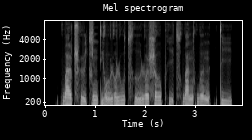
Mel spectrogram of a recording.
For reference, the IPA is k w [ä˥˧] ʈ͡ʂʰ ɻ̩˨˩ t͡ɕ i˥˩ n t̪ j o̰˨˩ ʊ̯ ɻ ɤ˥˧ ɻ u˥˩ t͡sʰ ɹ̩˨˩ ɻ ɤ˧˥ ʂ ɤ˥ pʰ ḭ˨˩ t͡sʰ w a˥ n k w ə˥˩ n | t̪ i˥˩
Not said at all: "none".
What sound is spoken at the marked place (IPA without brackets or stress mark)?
ä˧˥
